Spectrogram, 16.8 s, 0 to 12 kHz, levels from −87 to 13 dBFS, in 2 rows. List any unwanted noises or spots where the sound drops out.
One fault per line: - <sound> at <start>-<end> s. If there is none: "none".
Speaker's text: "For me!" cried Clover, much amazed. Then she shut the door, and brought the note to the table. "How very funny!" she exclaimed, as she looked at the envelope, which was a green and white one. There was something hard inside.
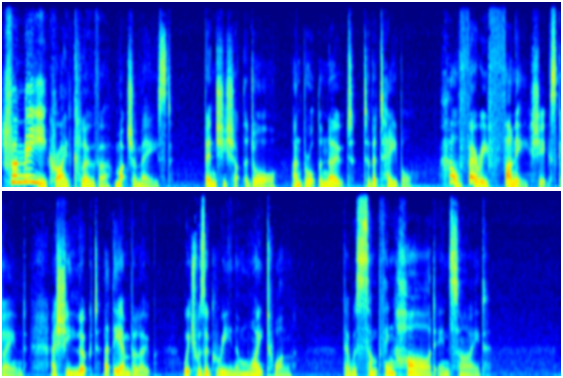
none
